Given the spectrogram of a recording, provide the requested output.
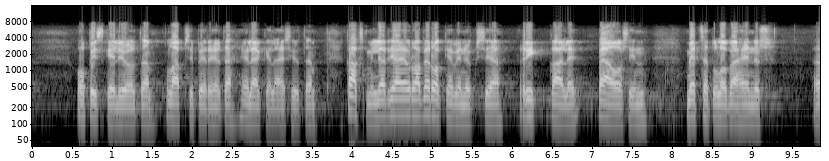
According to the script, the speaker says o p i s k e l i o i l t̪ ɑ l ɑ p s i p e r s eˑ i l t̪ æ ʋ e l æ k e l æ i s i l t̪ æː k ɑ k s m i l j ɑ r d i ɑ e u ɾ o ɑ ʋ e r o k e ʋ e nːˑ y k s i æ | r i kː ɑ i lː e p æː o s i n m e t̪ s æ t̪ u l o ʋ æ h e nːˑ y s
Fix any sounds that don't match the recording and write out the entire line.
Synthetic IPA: o p i s k e l i o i l t̪ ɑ l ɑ p s i p e r h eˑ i l t̪ æ e l æ k e l æ i s i l t̪ æ k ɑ k s m i l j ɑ r d i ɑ e u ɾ o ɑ ʋ e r o k e ʋ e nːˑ y k s i æ | r i kː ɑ i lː e p æː o s i n m e t̪ s æ t̪ u l o ʋ æ h e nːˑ y s

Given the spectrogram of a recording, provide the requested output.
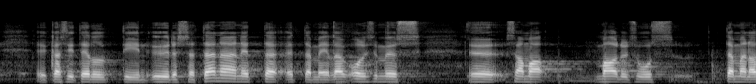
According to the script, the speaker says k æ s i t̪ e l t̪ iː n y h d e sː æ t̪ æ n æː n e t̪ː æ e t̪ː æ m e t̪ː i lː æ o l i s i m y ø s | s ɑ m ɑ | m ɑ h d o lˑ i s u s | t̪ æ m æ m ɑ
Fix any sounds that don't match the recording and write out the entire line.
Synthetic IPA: k æ s i t̪ e l t̪ iː n y h d e sː æ t̪ æ n æː n e t̪ː æ e t̪ː æ m e i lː æ o l i s i m y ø s | s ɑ m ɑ | m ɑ h d o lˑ i s uː s | t̪ æ m æ n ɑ

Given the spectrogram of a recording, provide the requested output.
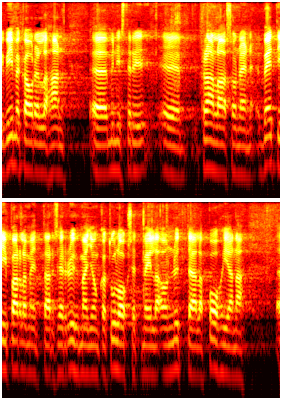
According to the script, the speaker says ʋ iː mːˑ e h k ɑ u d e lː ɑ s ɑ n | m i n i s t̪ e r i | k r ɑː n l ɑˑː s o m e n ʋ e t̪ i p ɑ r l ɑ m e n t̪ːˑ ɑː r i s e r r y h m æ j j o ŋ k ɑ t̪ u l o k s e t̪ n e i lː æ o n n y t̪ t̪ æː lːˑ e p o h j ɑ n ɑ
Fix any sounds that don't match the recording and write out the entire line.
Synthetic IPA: ʋ iː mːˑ e k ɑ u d e lː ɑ h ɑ n | m i n i s t̪ e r i | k r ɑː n l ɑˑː s o n e n ʋ e t̪ i p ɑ r l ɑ m e n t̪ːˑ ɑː r i s e r r y h m æ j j o ŋ k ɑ t̪ u l o k s e t̪ m e i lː æ o n n y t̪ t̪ æː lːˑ æ p o h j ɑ n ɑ

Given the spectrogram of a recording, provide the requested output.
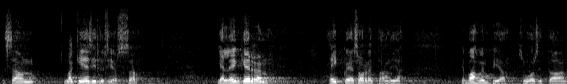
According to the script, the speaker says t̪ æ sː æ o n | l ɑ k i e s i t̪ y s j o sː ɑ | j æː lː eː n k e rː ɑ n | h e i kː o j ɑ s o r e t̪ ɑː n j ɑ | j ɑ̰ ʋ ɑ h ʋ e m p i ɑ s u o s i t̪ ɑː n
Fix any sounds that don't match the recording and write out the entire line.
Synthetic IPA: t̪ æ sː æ o n | l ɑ k i e s i t̪ y s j o sː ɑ | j æ lː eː ŋ k e rː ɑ n | h e i kː o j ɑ s o r e t̪ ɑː n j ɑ | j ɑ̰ ʋ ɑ h ʋ e m p i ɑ s u o s i t̪ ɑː n

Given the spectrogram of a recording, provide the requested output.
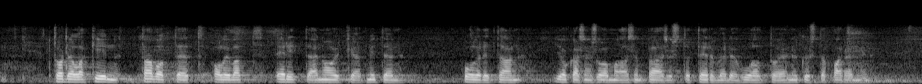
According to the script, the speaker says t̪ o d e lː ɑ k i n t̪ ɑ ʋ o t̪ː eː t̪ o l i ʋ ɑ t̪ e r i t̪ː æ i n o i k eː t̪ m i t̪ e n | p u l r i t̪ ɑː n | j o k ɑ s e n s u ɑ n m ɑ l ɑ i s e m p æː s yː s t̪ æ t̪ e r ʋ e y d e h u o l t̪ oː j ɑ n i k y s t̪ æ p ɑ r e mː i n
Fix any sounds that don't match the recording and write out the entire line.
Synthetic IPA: t̪ o d e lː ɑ k i n t̪ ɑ ʋ o t̪ː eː t̪ o l i ʋ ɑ t̪ e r i t̪ː æ i n o i k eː t̪ m i t̪ e n | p u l r i t̪ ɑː n | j o k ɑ s e n s u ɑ m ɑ l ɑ i s e m p æː s y s t̪ æ t̪ e r ʋ e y d e h u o l t̪ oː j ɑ n y k y s t̪ æ p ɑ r e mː i n

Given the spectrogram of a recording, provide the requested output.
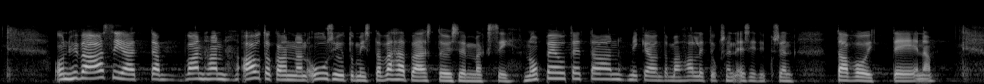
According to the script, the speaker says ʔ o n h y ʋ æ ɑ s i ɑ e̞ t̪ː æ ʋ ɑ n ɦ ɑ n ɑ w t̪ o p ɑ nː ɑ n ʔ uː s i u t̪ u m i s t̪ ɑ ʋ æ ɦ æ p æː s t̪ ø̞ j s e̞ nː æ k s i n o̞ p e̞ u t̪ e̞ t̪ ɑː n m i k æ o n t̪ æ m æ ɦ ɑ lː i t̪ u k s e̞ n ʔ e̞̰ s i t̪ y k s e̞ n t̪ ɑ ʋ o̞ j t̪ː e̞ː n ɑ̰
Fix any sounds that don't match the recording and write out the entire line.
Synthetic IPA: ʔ o n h y ʋ æ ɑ s i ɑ e̞ t̪ː æ ʋ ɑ n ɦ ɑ n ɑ w t̪ o k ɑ nː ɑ n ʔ uː s i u t̪ u m i s t̪ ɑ ʋ æ ɦ æ p æː s t̪ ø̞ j s e̞ mː æ k s i n o̞ p e̞ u t̪ e̞ t̪ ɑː n m i k æ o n t̪ æ m æ ɦ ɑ lː i t̪ u k s e̞ n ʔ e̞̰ s i t̪ y k s e̞ n t̪ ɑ ʋ o̞ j t̪ː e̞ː n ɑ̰

